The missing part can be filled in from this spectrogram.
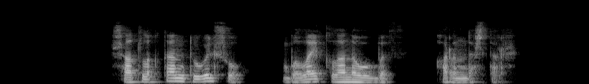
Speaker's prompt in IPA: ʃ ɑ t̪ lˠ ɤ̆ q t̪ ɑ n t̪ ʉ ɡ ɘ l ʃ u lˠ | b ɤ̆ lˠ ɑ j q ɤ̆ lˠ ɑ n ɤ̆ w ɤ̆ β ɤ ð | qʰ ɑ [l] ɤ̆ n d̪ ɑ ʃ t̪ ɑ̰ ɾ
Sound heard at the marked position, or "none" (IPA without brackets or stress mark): ɾ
